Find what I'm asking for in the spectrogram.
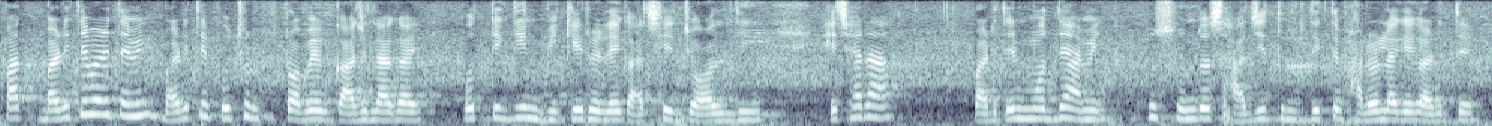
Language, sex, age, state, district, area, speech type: Bengali, female, 30-45, West Bengal, Paschim Medinipur, rural, spontaneous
